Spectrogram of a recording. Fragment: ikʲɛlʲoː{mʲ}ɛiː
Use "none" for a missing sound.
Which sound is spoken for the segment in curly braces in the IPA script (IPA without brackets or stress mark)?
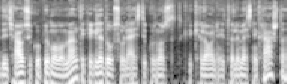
nʲ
